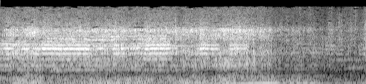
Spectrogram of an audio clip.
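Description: Car horns blare in busy traffic at a car that is holding up traffic, a loud, sustained honking over a low engine rumble that eases off near the end.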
